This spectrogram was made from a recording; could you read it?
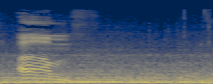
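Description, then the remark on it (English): A car drives in traffic, pulling out past a stopped bus with cars behind it, with a steady, low engine and road rumble throughout, while a brief voice sounds near the start before fading back into the constant hum. “I'm going to go ahead and sneak out here because the bus has stopped. And there's a bunch of cars behind it.”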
